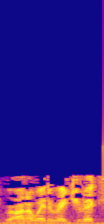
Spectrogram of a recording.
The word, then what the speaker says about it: Reykjavik: Yes, and I can say Reykjavik because I pronounce the J. And if we have gotten some cards and postcard, even a floral bouquet of somebody, thank you, by the way, asking me to stop pronouncing the J. But I'd like, the J is there. What's it there for if you can't pronounce it? And I think that might be a valid way to pronounce Reykjavik.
